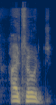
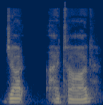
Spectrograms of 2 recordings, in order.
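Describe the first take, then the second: First: "Toad" said as the word toad, long oh like road; misread name. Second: "Todd" said with a short ah, like "tod"; corrected name. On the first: Reading a fan's greeting, trips and says "Toad" with a long oh. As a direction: slip reading "hi, Toad" aloud, rhymes with road. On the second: Correcting himself after misreading his own name: "Todd" with a short ah. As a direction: fix it to "Todd", short vowel rhyming with cod. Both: Real, not acted. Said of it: "I called myself Toad".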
